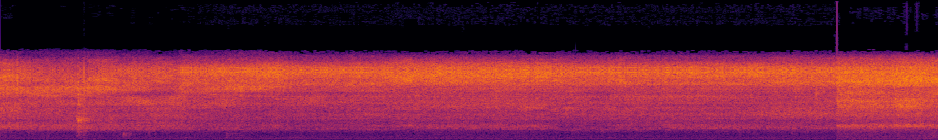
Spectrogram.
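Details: Steady high-pitched hiss with faint hum, then a brief louder hiss: electrosurgical unit cutting and coagulating during removal of a pedunculated lesion on a woman's palate; bleeding stops immediately.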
